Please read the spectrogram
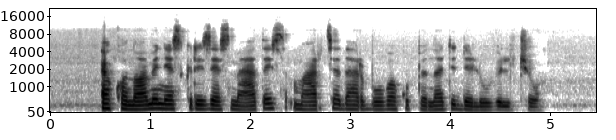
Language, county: Lithuanian, Alytus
